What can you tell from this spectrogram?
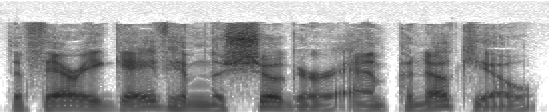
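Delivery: usual speaking voice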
